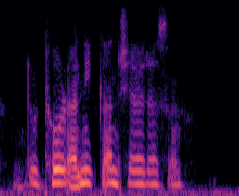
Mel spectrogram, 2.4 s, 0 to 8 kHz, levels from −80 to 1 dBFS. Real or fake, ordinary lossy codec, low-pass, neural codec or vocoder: fake; Opus, 16 kbps; 7.2 kHz; autoencoder, 22.05 kHz, a latent of 192 numbers a frame, VITS, trained on many speakers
